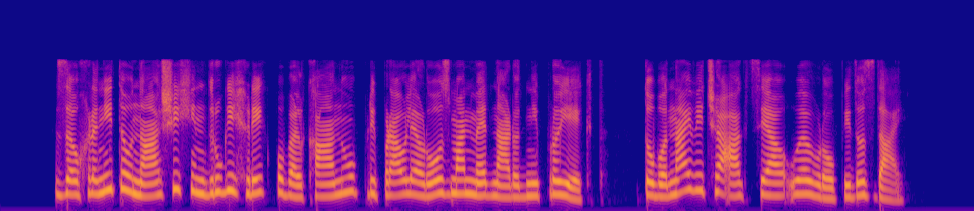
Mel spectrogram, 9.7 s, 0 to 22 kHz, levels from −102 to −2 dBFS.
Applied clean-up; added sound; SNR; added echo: none; none; none; none.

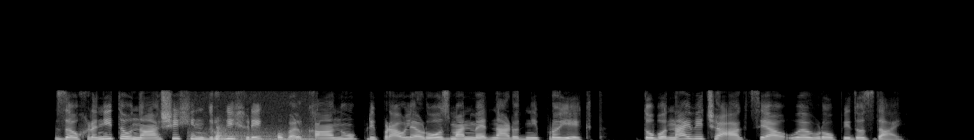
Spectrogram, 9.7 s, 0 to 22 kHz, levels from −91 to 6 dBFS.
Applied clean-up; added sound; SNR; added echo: none; Fireworks; 8 dB; none.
